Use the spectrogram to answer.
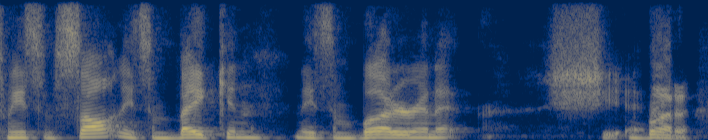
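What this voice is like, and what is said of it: Exaggerated Southern accent. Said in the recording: “I needed you to reach your your level of accent when you say stupid ... Southerners like flavor”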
